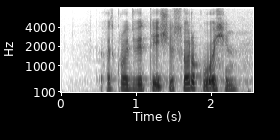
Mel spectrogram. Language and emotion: Russian, neutral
